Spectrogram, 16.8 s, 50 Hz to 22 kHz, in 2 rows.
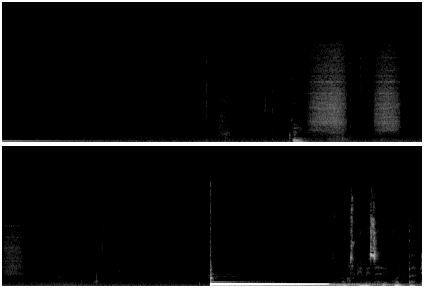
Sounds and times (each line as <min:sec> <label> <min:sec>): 0:12.6 Steel Tongue Drum 0:16.5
